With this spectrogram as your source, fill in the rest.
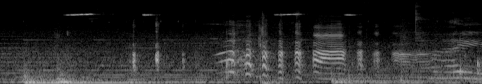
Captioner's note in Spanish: Risas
